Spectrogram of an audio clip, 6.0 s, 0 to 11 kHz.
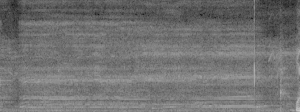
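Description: Small 9-volt DC toy motor with a pulley on its shaft spinning freely at high speed: a steady whine. A short click comes about five seconds in.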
